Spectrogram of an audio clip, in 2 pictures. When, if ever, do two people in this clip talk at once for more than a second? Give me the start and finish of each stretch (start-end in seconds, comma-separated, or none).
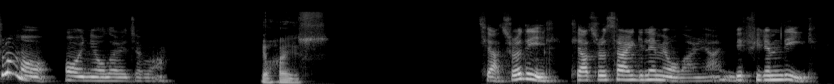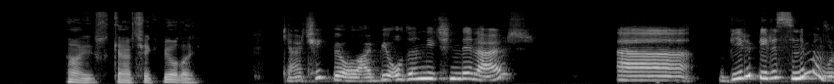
none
